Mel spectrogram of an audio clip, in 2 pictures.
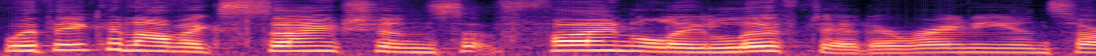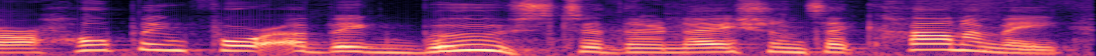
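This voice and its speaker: A woman with a fairly high voice reads the news as a television anchor. Her delivery is scripted and structured, in the manner of a newscast. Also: expressive, fairly quick.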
